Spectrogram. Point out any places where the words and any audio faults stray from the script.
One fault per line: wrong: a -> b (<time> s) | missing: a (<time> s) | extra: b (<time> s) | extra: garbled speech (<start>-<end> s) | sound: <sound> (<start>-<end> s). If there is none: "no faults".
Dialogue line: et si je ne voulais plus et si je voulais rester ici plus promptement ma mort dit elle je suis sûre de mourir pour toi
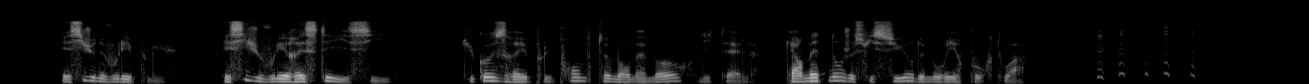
extra: tu causerais (4.6 s)
extra: car maintenant (7.8 s)
sound: laugh (10.7-12.0 s)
